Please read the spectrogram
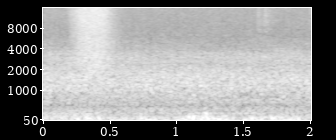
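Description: Felt-tip marker writing on a whiteboard, with one brief scratchy hiss of a stroke about a third of a second in. Under it runs a steady low rumble of background noise.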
